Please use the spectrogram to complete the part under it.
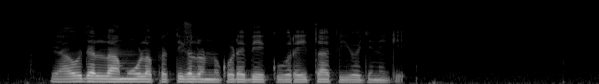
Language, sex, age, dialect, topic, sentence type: Kannada, male, 31-35, Coastal/Dakshin, banking, question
